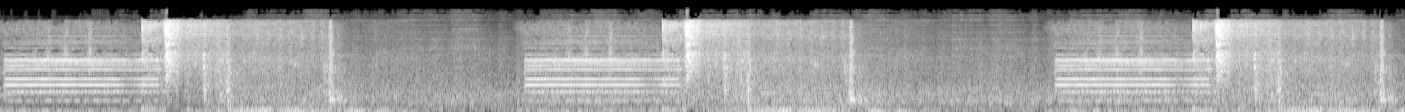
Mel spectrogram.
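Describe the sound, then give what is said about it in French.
Metro train arriving at Saint-Lazare station, a steady loud rumble of wheels and running gear with three repeated high tonal whines, each lasting about a second and a half and recurring roughly every five seconds. “Je viens d'arriver à la gare Saint-Lazare. Beaucoup de touristes, mais aucune trace de notre fuyard. Je vais essayer d'aller plus loin en suivant la ligne verte.”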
